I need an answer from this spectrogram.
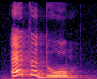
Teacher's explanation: now we start from a middle medium pitch and it goes down towards the last stressed syllable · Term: international construction one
